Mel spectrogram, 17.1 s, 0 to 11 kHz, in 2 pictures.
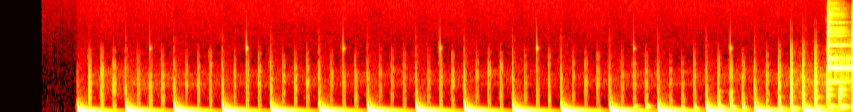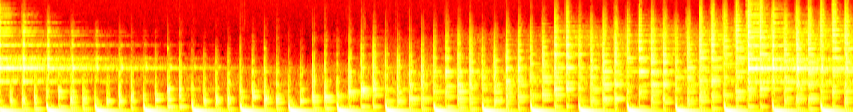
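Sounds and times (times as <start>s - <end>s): kick drum beat: 0.8s - 17.0s
sustained synth chords: 7.8s - 17.0s.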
